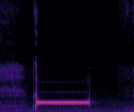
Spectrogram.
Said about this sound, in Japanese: ピンポンパンポン。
